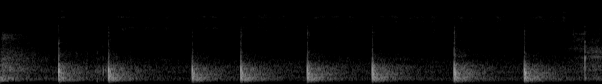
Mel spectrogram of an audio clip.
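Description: Handwriting on paper in a math exercise, a series of about nine crisp pen taps, each trailing into a short scratching stroke, close, quiet and evenly spaced with no talk.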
